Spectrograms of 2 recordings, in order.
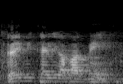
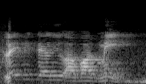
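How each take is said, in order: Both takes have the same delivery.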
